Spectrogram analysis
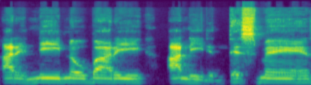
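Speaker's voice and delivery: usual speaking voice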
